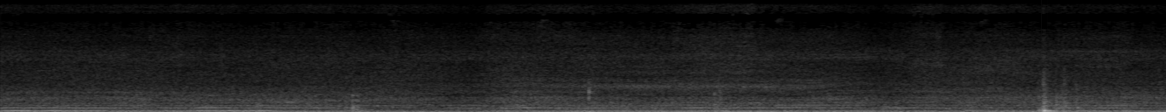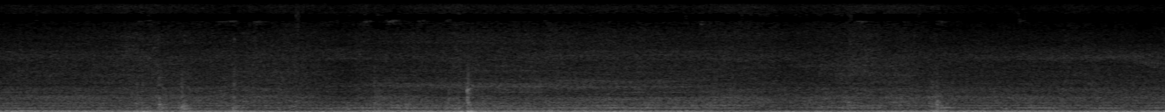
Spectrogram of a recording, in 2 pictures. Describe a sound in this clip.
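An excavator's bucket scrapes and thumps into loose earth and rock.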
